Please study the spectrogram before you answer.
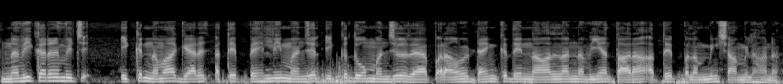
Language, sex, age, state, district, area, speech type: Punjabi, male, 30-45, Punjab, Amritsar, urban, read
